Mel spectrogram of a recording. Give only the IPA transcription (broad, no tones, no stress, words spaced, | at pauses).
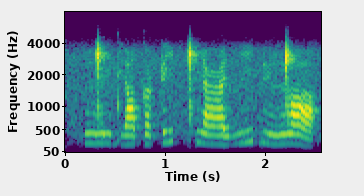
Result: ŋ͡ǁidʱetˤɯʈi ǁʰiʕevi ɓyŋ͡ǁɑ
